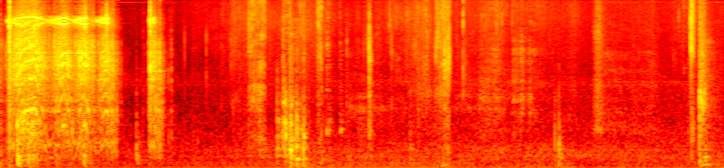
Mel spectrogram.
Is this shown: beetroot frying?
no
